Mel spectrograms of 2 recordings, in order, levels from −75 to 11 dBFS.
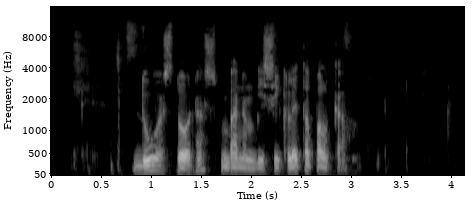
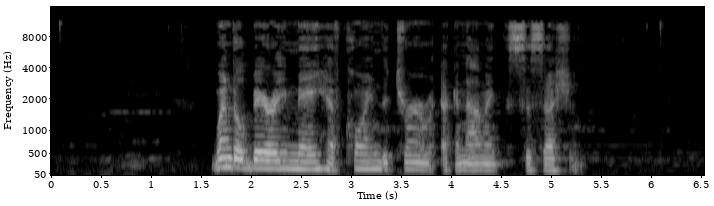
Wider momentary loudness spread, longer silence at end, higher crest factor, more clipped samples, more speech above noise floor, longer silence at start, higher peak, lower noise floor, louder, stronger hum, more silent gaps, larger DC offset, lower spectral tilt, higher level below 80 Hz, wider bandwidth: first, 15 LU vs 9 LU; about the same, 1.15 s vs 1.25 s; about the same, 20 dB vs 20 dB; neither; about the same, 40 dB vs 40 dB; second, 0.25 s vs 1.6 s; about the same, -8 dBFS vs -6 dBFS; about the same, -65 dBFS vs -63 dBFS; second, -26 LUFS vs -23 LUFS; neither; neither; neither; about the same, -5 dB/octave vs -4.5 dB/octave; about the same, -66 dBFS vs -62 dBFS; about the same, 11.5 kHz vs 11.5 kHz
